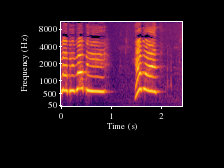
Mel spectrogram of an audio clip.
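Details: Indoor litter of Australian Shepherd puppies, 3 weeks 5 days old, at their first mush meal: a sustained, slightly wavering whine trailing downward, a brief pause, then a sharper rising-then-falling whimper.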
